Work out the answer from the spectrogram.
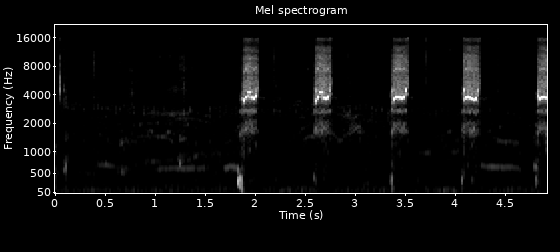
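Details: Grey francolin (teetar) calling: after a quiet start with faint clicks, five loud, harsh, ringing notes follow in steady succession, one roughly every 0.7 seconds, each a short burst with a bright tone at its core.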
